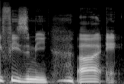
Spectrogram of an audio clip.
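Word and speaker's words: Fils-Aimé: are far from pessimism now you pronounce it fees now I screwed up overtime fees ma I panic fees that's why usually just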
